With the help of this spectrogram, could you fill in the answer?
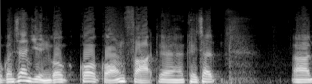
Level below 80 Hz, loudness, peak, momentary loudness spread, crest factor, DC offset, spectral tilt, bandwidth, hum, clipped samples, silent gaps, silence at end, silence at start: -38 dBFS; -9 LUFS; 0 dBFS; 5 LU; 8 dB; under 0.1%; -8 dB/octave; 13.5 kHz; none; under 0.1%; none; 0 s; 0 s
